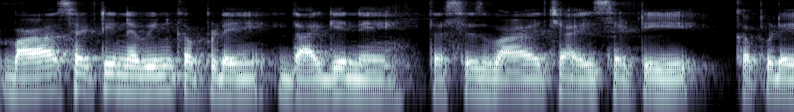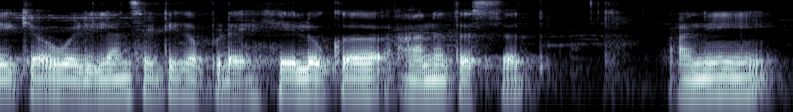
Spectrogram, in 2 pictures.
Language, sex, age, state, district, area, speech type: Marathi, male, 18-30, Maharashtra, Thane, urban, spontaneous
